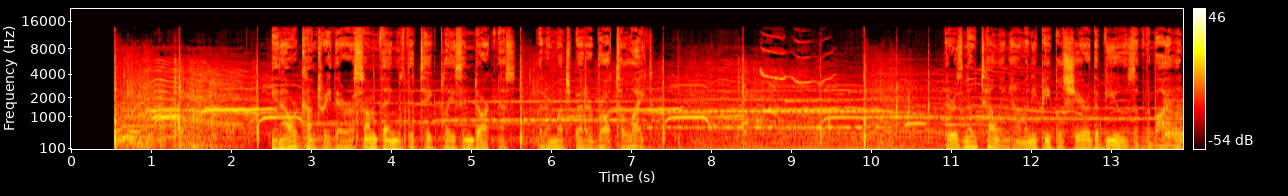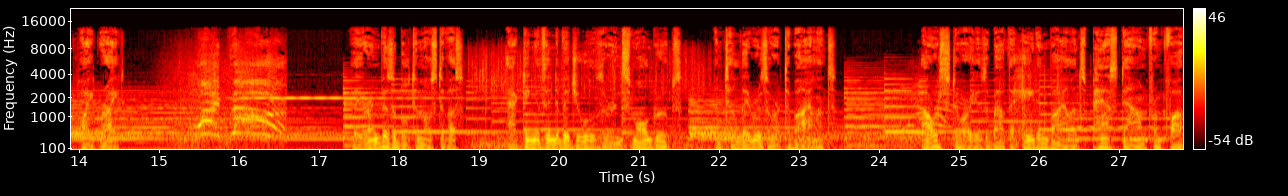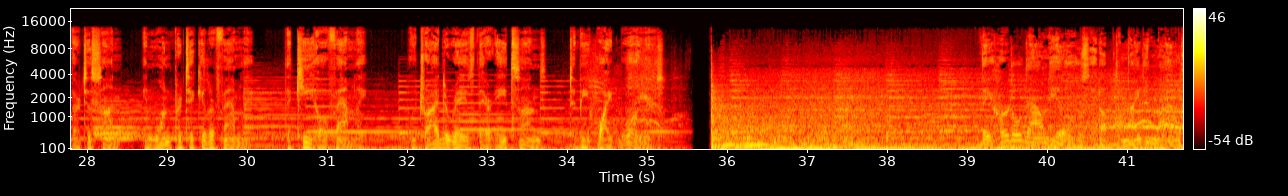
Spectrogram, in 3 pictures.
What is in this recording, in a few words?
narration men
